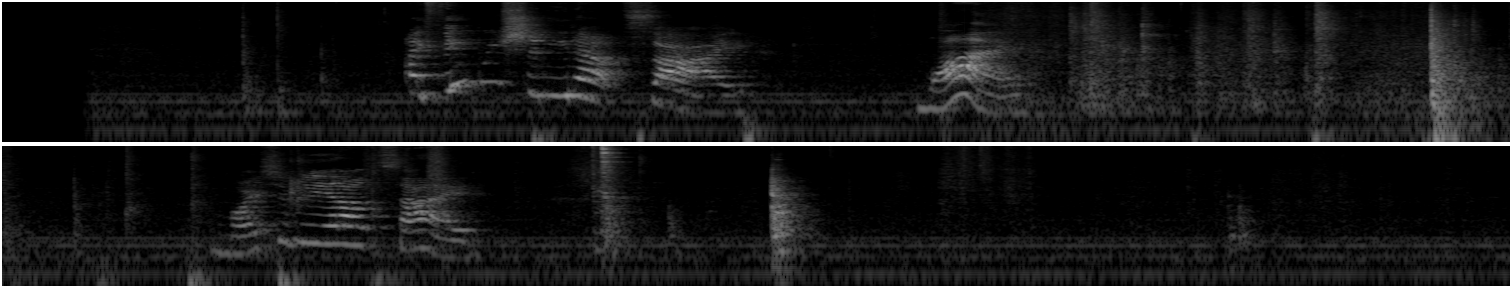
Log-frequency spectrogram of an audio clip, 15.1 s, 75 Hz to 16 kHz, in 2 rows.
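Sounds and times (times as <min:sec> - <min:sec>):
steady low hum: 0:00.4 - 0:15.0
kitchen things knocking and clattering: 0:11.4 - 0:11.7.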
